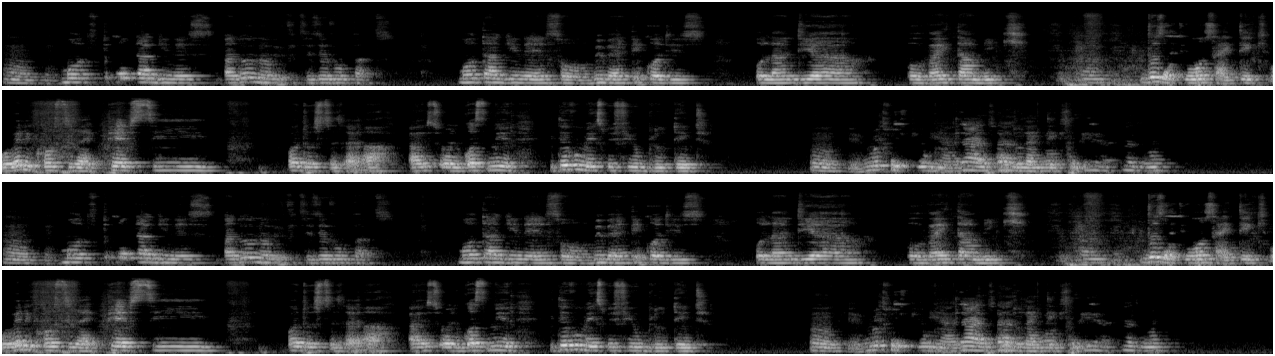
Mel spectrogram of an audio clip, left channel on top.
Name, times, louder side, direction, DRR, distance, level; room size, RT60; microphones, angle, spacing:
voice 1, 0.0-0.5 10.8-11.3 16.2-16.4 20.8-21.3 22.0-24.3, right 1 dB, 50° right, -2 dB, 0.8 m, -28 dB
voice 2, 0.6-3.8 4.6-7.0 7.5-8.6 9.1-10.2 10.5-14.9 15.6-19.7 21.3-22.2 22.5-23.5, left 1 dB, 10° right, -6 dB, 1.2 m, -23 dB
3.3 x 2.1 x 2.9 m, 0.39 s
head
